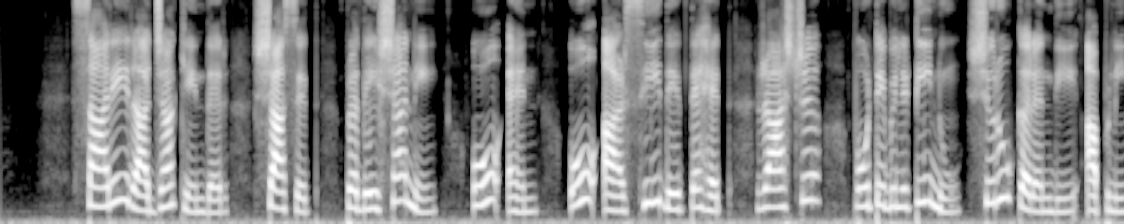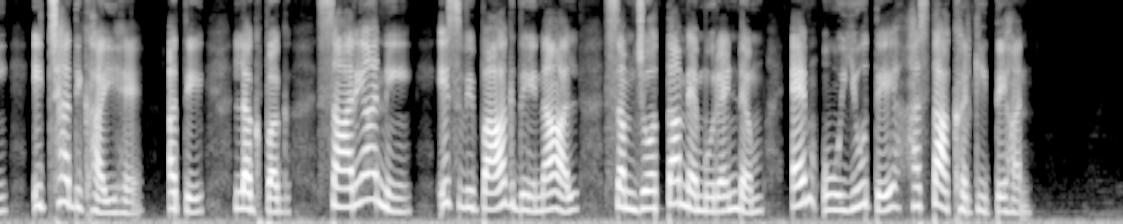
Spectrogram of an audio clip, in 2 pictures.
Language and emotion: Punjabi, neutral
